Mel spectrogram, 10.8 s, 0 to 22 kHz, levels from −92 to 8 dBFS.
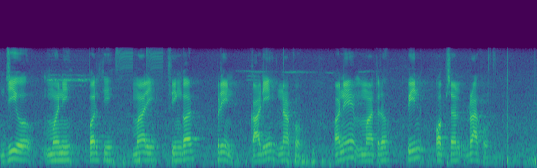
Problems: background sounds at intervals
